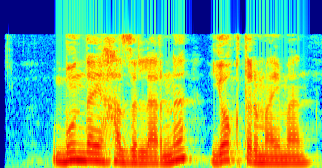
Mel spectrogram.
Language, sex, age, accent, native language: Uzbek, male, 19-29, Andijon, Uzbek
